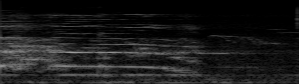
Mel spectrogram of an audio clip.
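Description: A backyard rooster, an imported five-year-old pure hatch bird, crows one long drawn-out call, loud and close, fading into quiet at the end.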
